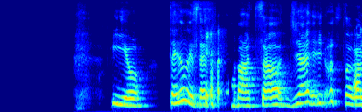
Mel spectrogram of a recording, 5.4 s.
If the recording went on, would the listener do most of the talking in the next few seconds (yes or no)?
yes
